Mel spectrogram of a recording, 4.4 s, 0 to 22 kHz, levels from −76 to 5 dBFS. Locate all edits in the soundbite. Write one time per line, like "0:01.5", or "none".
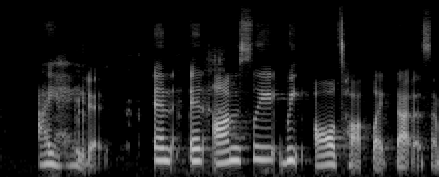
none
